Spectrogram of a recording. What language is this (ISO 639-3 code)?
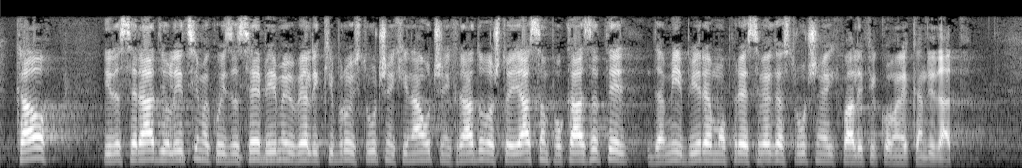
srp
